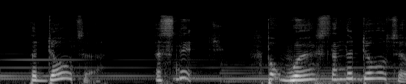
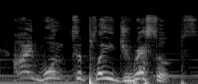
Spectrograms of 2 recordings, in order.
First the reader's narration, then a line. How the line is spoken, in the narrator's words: she screamed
